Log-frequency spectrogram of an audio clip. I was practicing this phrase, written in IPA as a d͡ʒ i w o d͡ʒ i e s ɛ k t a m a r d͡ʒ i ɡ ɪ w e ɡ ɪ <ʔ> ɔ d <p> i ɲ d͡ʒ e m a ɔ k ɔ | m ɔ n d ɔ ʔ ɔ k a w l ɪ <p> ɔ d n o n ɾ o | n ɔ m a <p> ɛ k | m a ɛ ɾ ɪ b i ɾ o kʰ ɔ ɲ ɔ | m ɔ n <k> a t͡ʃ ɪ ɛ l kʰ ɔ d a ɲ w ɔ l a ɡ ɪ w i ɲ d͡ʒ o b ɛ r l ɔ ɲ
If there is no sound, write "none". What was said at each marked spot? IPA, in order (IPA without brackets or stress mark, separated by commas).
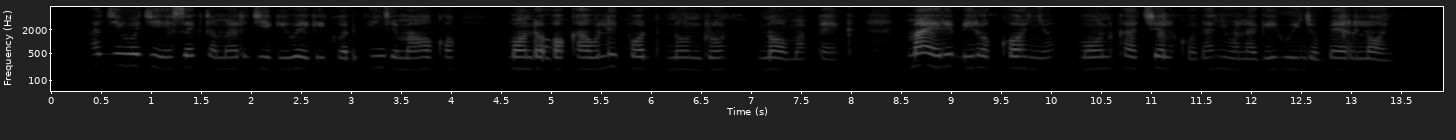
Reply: k, p, p, p, k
